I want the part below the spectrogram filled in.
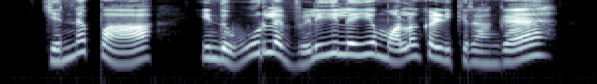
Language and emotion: Tamil, disgusted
